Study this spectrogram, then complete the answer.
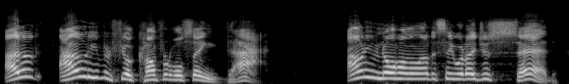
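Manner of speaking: high, loud protest; flustered outburst. Acted. Host unsure what they may say, flustered loud outburst. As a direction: yelp it in rising panic. Mock panic over what was said.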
